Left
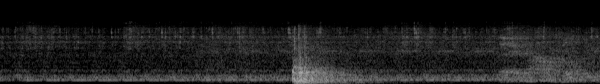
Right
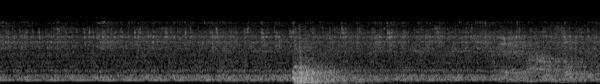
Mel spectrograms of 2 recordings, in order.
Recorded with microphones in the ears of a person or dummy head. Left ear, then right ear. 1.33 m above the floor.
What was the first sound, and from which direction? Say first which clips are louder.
Knocking: left 1 dB; 70° left (ahead or behind).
